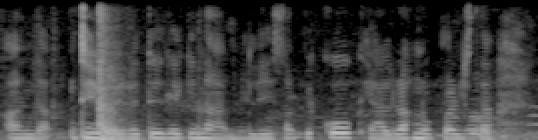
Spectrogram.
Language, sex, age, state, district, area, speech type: Nepali, female, 30-45, West Bengal, Alipurduar, urban, spontaneous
